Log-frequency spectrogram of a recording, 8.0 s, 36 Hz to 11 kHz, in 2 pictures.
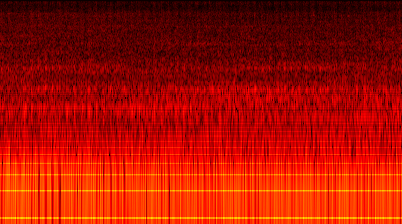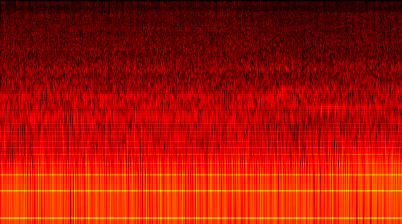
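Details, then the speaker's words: Honda VFR800 VTEC V4, 58,200 mileage, before cam chain replacement: steady low idle with faint loosely regular rattle about twice a second, heard mainly on the right side from the front cylinder; stretched cam chain slapping. "причем звук хорошо слышен с правой стороны в основном идет с переднего цилиндра потому что здесь практически его не слышно"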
